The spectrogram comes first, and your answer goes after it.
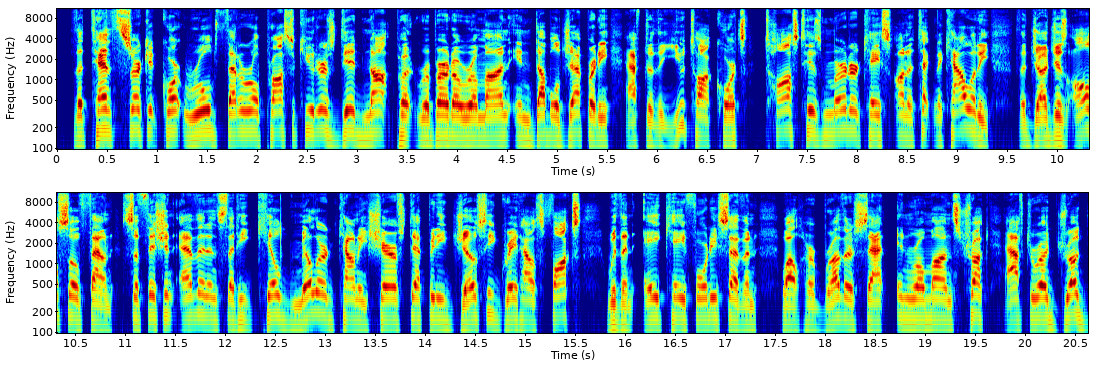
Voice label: VOICE PSA; ROMAN AFFIRMED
